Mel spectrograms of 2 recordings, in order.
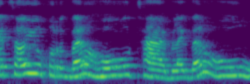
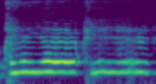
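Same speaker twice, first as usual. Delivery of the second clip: put-on high, loud whooping of a boy pack; noisy cheering; 10 semitones higher, 9 dB louder than usual. Imitating his friends bringing him the news, noisy cheering. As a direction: imitate boys erupting in celebration. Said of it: "you guys are here making a noise".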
